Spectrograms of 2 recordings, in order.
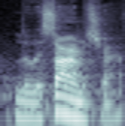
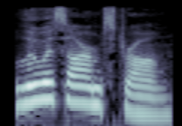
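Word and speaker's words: Louis Armstrong: influential of them all, Lewis Armstrong, which is how I'm going to be pronouncing his name for the rest of the video because that's that's the right way. Lewis Armstrong.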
